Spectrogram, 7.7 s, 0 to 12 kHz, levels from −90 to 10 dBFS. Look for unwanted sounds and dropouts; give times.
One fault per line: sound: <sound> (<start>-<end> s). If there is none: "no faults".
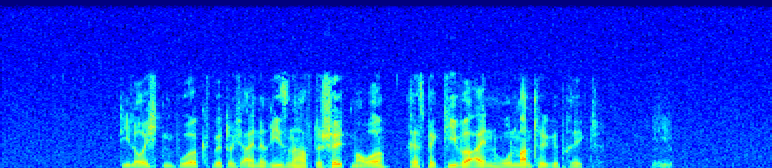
sound: laugh (6.5-6.7 s)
